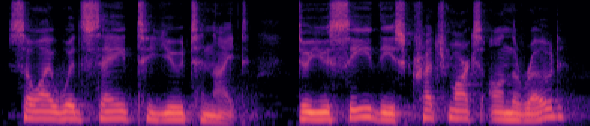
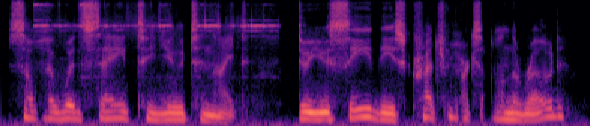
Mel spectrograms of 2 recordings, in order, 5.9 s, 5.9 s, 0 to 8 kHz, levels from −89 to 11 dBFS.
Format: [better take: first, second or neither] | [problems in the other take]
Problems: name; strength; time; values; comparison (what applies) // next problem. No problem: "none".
first | noise reduction (neural diffusion model UNIVERSE++)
